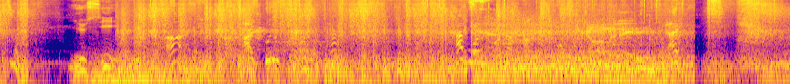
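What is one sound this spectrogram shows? Weapons clash and spells burst in a noisy battle.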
